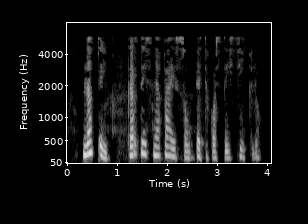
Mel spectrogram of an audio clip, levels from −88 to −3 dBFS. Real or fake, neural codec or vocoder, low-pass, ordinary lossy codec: fake; codec, 16 kHz, 8 kbps, FreqCodec, smaller model; 7.2 kHz; MP3, 24 kbps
